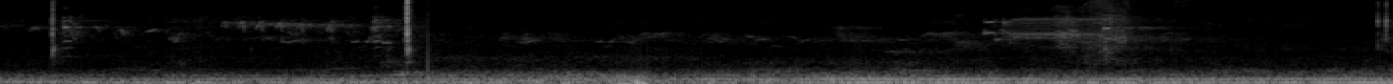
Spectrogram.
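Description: Birds chirping faintly over a steady low hum, with one sharp click about two seconds in.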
